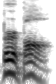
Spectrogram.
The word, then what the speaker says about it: Bourbon: And Henry was descended from this so-called Bourbon family, or they really pronounce it Bourbon.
